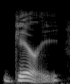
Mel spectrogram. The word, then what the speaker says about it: Gerry: from Massachusetts governor Elbridge Gary spelled Jerry but pronounced Gary whose administration passed a law in 1812 to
